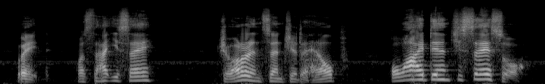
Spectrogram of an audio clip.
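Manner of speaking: loud, high-pitched bad put-on Scottish accent. Voicing a character's lines after commenting on it, in a bad Irish-Scottish accent. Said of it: "That's my bad Irish Scottish accent".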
